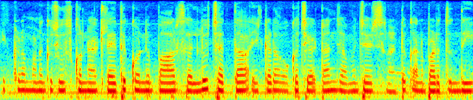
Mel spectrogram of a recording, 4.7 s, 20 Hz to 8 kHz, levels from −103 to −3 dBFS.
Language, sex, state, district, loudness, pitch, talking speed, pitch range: Telugu, female, Andhra Pradesh, Sri Satya Sai, -17 LUFS, 210 Hz, 150 wpm, 205-215 Hz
